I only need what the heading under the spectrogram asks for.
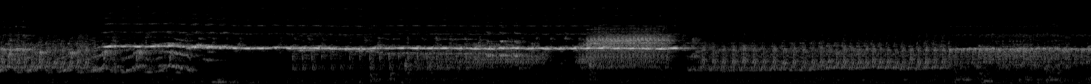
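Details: Malinois Waterslager canary warming up on early sessions in the singing cabinet: a long, unbroken whistled note over fast gurgling rolls, a brief burst, then a quieter rolling trill.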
